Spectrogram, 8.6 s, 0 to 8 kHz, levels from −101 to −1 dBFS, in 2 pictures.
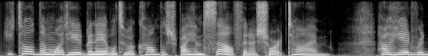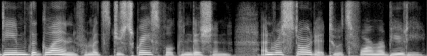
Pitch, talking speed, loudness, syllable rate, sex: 220 Hz, 230 wpm, -16 LUFS, 6.2 syllables/s, female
